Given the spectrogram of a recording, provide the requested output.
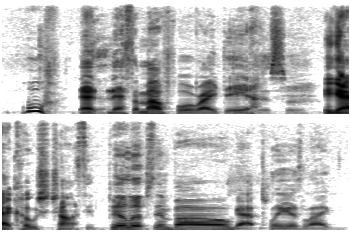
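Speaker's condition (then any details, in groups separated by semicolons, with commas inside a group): No condition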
